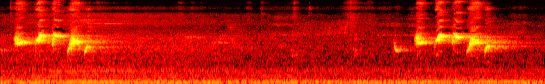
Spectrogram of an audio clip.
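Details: Red-whiskered bulbul singing during its dance, with two bubbly bursts of four or five fast slurred whistles about three seconds apart.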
